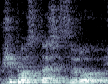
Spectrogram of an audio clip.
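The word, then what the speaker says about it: ὑπόστασις: 이게 이제 헬라어인데 휘퍼스타시스로 읽으셔야 됩니다.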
